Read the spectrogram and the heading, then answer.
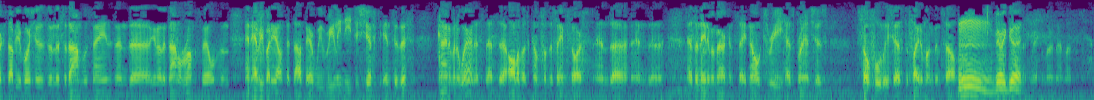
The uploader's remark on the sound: this phone interview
